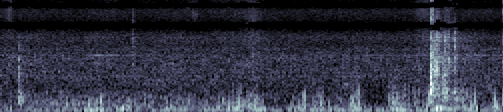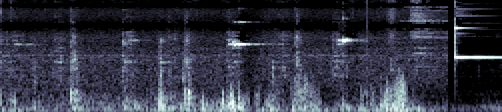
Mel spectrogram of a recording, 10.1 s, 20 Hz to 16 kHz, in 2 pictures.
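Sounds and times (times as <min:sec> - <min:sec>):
rough scraping and rumbling: 0:01.8 - 0:09.5
faint high squeaks: 0:07.3 - 0:09.4
bright ding chime: 0:09.6 - 0:10.0.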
